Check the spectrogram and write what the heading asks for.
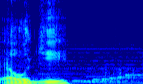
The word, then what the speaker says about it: Elegy: I keep wanting to use call it Elegy. Soft G.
